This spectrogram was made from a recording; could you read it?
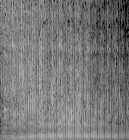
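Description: A Harley-Davidson motorcycle engine idles loud, a steady low rumble with a thick, throbbing pulse that holds even for a few seconds, with no voices.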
